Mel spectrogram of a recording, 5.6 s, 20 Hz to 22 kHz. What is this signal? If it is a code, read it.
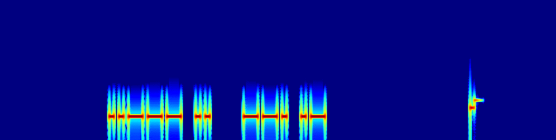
Morse code, heard as a keyed tone, about 25 wpm, 700 Hz. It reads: 2I GA
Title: Winter Field Day Exchanges 25wpm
